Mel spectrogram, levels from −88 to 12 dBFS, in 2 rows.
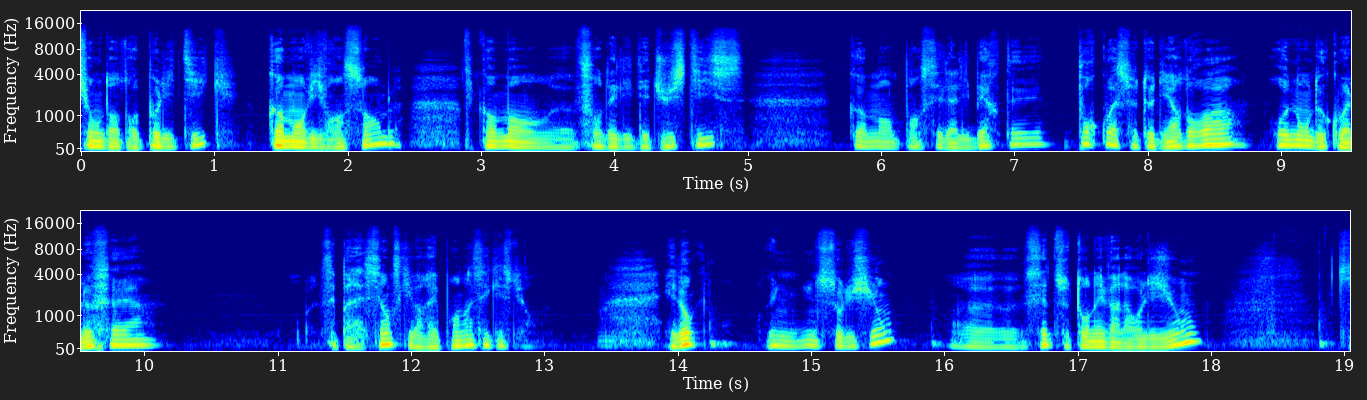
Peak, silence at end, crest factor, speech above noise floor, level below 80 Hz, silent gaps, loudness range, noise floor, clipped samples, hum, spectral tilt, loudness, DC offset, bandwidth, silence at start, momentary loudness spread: -8 dBFS; 0 s; 22 dB; 42 dB; -50 dBFS; none; 6 LU; -72 dBFS; under 0.1%; none; -6.5 dB/octave; -32 LUFS; under 0.1%; 14 kHz; 0 s; 19 LU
